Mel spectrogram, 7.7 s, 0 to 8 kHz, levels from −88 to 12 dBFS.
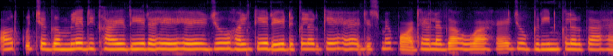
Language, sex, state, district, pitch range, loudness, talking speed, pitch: Hindi, female, Haryana, Charkhi Dadri, 260-275 Hz, -14 LUFS, 180 wpm, 265 Hz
